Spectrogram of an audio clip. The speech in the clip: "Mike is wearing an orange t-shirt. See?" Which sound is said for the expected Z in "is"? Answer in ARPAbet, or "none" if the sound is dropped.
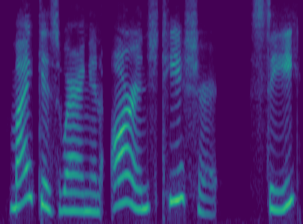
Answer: Z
